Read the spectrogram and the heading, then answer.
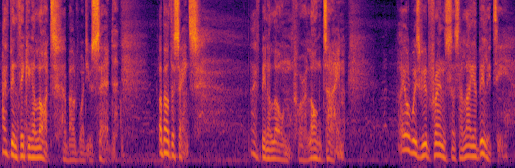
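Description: An actor playing a lonely, envious man in a video game, confiding and deliberate with menace underneath. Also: medium pitch, very animated, vocal fry, slight background noise. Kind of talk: video game cutscene acting.

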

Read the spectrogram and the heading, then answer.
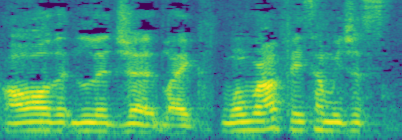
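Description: A young man in his twenties, chatting excitably and dramatically on a home livestream. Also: mid-range voice, normal speed. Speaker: livestream co-host. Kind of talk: casual livestream chat. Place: living room at home.

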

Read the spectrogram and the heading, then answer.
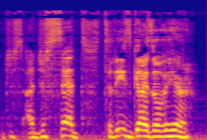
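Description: A man, casually reviewing a gadget in a jokey, excitable way from inside a car. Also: a little high, fast talker, breathy edge. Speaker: tech reviewer. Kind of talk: casual product review vlog. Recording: noisy car cabin.

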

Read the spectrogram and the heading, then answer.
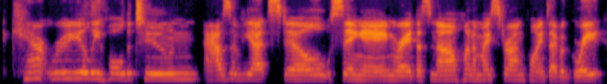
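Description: A woman in her forties hosting a video call from a small room at home, telling stories in an animated, chatty way and acting out voices along the way. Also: medium pitch, slow pace, smooth. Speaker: host, sound healing practitioner. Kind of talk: casual storytelling on a video call. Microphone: video call webcam mic.

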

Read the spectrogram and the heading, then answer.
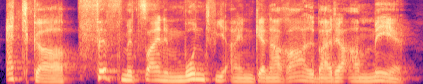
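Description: Slow-reading husky man telling a children's story. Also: mid-range voice. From Germany. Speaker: children's author reading his own story. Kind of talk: scripted storytelling narration for children. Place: small wood-panelled room indoors. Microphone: desk microphone close in front.

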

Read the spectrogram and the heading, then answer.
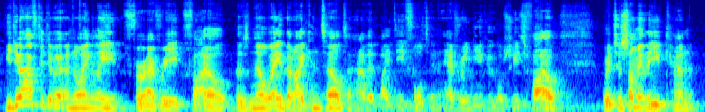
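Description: Fast-talking man giving a software tutorial. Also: mid-range voice. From Cambodia. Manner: explains step by step while demonstrating. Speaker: spreadsheet tutorial presenter. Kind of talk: informal screen-share software tutorial.

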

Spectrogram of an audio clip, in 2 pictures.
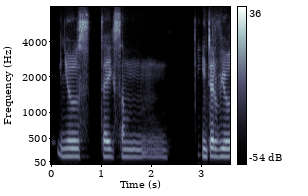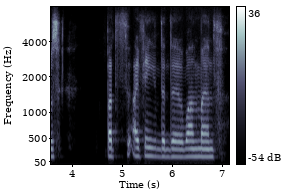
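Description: A man in his thirties from Poland with a Polish accent, speaking halting English with many restarts in a video call interview. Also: fairly high pitch, clean tone, no echo, lo-fi sound. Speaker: interview guest, rower. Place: living room at home.

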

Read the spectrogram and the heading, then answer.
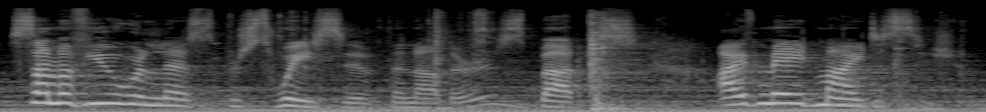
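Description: Bossy cold cult mother, game villain, high solemn voice, slow, big echoey hall, music. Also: very animated. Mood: imperious, final. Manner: solemn, imperious, measured pronouncements. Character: cold, commanding cult matriarch with absolute authority. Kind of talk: video game cutscene acting. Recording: long cavernous hall reverb.

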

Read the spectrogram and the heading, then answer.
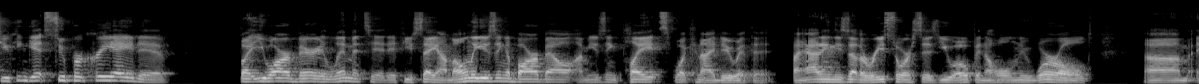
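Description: A man's voice: on the low side, a bit bright. Man explaining things on a podcast. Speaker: podcast host, fitness coach. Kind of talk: conversational podcast discussion. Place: indoors, on a video call.

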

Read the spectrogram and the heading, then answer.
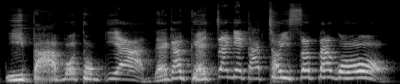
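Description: A woman plays a sly storybook tiger with a very animated pitch. He is ungrateful and two-faced, wheedling politely or bullying, and speaks at an unhurried pace. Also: gravelly, full character voice. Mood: angry, impatient. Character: sly, ungrateful male tiger, pleading then menacing. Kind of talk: children's storybook character voice.

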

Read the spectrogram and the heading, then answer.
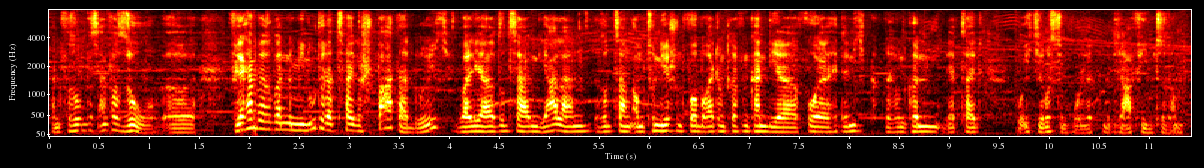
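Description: Man, tabletop player, casual discussion, rapid speech, faint music behind. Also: mid-range voice, warm tone. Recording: music under the voice. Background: background music.

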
